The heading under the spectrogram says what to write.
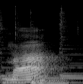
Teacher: el segundo tono es ascendente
